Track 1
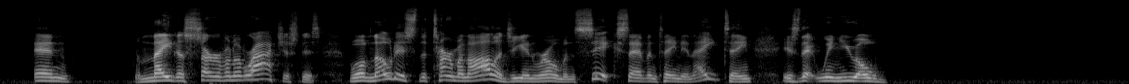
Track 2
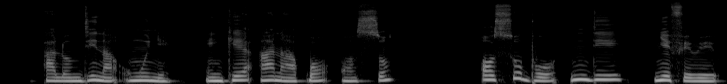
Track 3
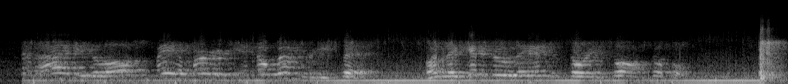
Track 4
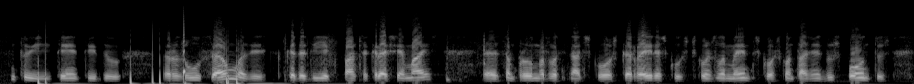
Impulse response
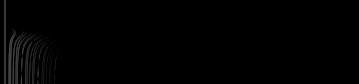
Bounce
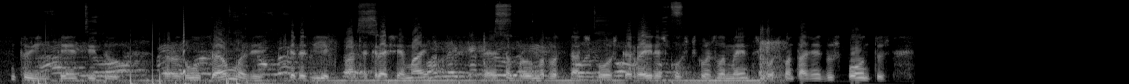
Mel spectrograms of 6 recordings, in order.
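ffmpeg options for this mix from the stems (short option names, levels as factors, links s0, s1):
-filter_complex "[1:a]aemphasis=mode=production:type=75fm,volume=0.2[s0];[2:a]bandreject=f=1600:w=12,volume=0.562[s1];[3:a]volume=1.19[s2];[s0][s1][s2]amix=inputs=3:normalize=0,alimiter=limit=0.133:level=0:latency=1:release=20"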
